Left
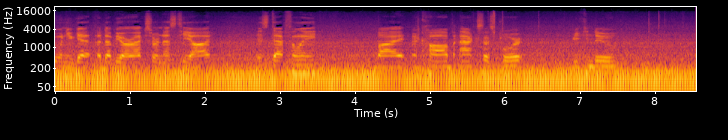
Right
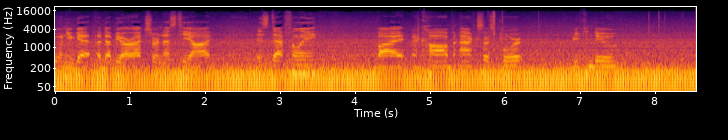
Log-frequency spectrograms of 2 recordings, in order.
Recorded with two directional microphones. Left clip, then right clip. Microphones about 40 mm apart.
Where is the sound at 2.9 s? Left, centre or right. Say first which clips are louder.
Even; right.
